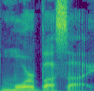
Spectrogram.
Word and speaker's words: Morbos: It's pronounced Morbosai, just so we're clear.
